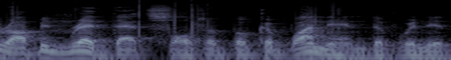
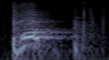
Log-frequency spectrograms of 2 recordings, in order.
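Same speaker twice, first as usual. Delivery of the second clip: loud, abrupt "pop"; cork pop; 6 dB louder than usual. Acted. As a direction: burst the word like a cork. Imitates cork leaving a bottle.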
